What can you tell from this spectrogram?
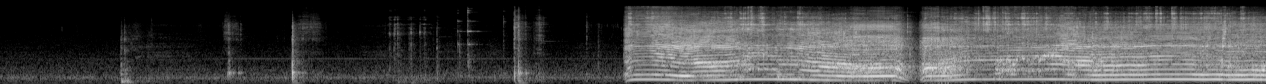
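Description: A handheld immersion blender in a tall plastic beaker of strawberries and banana. A few light knocks and clinks come first; about six seconds in the motor starts and runs loud with a steady whine, its pitch dipping under load. It cuts out for a moment about nine seconds in, then runs on.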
